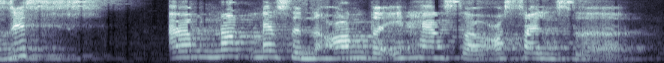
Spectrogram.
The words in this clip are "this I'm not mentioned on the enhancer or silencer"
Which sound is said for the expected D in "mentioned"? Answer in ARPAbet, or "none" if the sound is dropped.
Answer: none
